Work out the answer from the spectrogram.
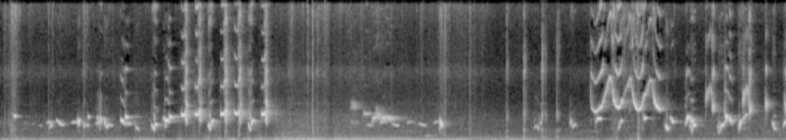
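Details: Busy song of a black-winged myna, meant to trigger singing in other mynas: rapid harsh notes and whistles, a softer chattering middle, then loud wavering whistled squeals with a low room hum beneath.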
